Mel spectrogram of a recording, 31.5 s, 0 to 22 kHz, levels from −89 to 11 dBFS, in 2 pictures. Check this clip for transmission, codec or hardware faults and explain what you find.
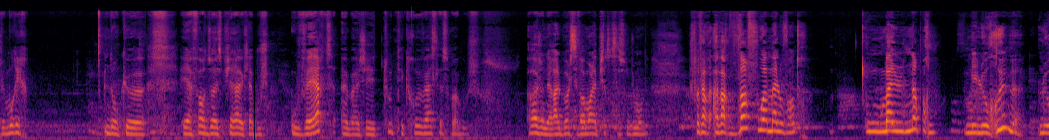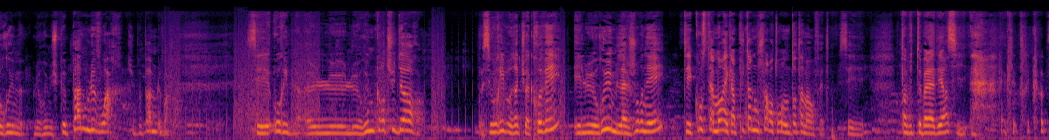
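One hardware fault is present, Wi-Fi interference from 18.02 to 25.27 s. A nearby Wi-Fi radio's beacon, repeating every 102.4 ms, is rectified by the audio circuit and heard as a steady tick about ten times a second, roughly 20 dB below the sound. Unlike GSM buzz, which chatters at 217 Hz, these ticks are slow enough to count individually.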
